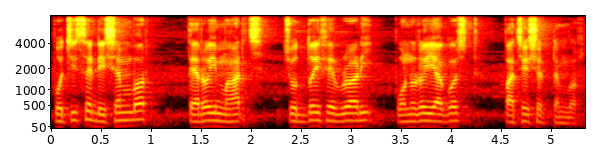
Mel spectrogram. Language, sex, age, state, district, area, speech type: Bengali, male, 30-45, West Bengal, Paschim Bardhaman, rural, spontaneous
